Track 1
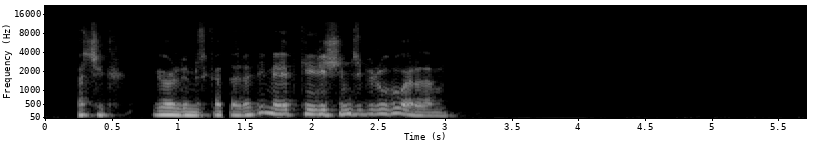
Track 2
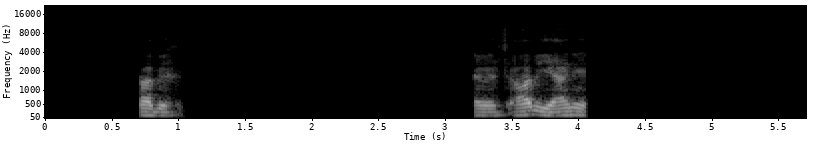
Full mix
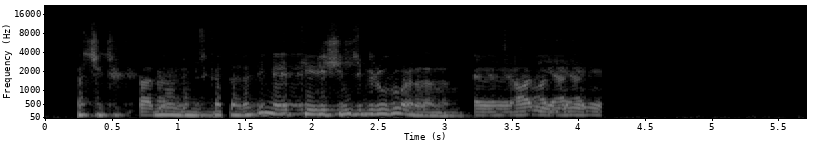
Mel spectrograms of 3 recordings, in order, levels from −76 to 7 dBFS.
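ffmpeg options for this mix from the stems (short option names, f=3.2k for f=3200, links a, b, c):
-filter_complex "[0:a]asoftclip=type=tanh:threshold=-21dB,volume=2.5dB,asplit=2[a][b];[b]volume=-13dB[c];[1:a]volume=-5dB,asplit=2[d][e];[e]volume=-5dB[f];[c][f]amix=inputs=2:normalize=0,aecho=0:1:120:1[g];[a][d][g]amix=inputs=3:normalize=0,acompressor=threshold=-35dB:ratio=6"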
